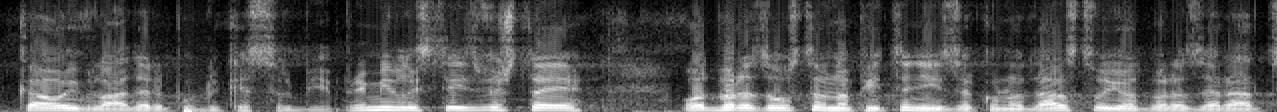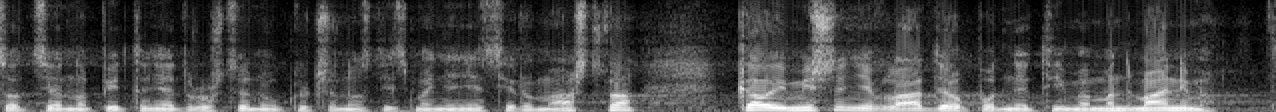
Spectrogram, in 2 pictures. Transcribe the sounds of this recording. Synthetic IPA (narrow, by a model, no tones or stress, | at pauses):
kao̞iʋlˠaːd̪aɾe̞publike̞sr̩bije̞pɾimiilist̪e̞izʋe̞ʃt̪aje | o̞d̪̚bo̞ɾazauːst̪aʋnapiːt̪aɲaizako̞no̞d̪aːʋst̪voio̞d̪̚bo̞ɾazaɾaːd̪so̞t̪sijalˠnapiːt̪aɲad̪ɾuːʃt̪ʋe̞nouklʎut͡ʃeno̞st̪ismaɲeːɲesiɾo̞maːʃt̪ʋakao̞imiʃʎeɲeʋlˠaːd̪e̞o̞po̞d̪net̪imamand̪maːnima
